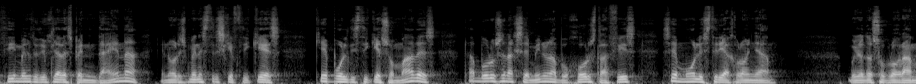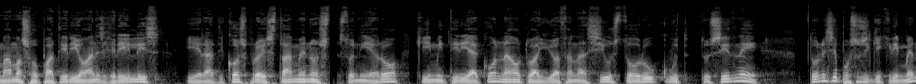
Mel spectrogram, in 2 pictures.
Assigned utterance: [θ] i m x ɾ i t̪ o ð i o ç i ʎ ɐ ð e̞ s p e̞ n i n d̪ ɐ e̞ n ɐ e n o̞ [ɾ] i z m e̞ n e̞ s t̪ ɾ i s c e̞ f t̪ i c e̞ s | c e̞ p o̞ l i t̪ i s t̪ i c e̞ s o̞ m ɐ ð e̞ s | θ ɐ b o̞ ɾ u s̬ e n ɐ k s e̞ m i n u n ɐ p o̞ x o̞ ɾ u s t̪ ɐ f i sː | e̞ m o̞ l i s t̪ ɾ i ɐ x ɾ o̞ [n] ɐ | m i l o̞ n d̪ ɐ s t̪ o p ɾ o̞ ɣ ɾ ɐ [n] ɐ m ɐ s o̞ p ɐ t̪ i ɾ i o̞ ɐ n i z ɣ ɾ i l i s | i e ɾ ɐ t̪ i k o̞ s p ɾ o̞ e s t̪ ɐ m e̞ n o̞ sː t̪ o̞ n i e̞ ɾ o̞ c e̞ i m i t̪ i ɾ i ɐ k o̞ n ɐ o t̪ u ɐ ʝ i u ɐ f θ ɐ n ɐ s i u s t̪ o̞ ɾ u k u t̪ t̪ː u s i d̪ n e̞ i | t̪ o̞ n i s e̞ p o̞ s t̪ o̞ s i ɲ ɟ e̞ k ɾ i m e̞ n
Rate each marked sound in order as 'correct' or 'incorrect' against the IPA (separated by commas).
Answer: correct, correct, incorrect, incorrect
